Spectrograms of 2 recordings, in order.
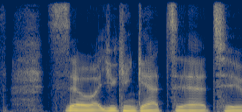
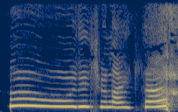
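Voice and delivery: very high, laughing, teasing; squealy laughing tease; 3 dB louder than usual. Real, not acted. Teasing listeners after botched taxes, high laughing tease. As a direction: ask it through a laugh, teasing.

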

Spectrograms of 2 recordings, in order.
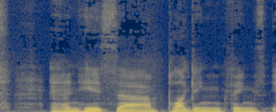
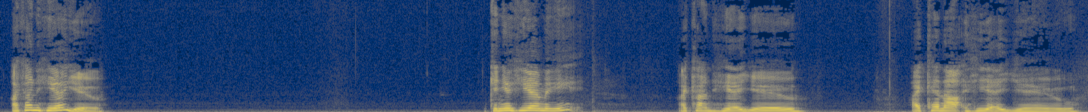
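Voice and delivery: louder and higher, calling over a bad line; on a video call that won't connect, raised voice; 6 semitones higher, 4 dB louder than usual. Real, not acted. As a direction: project it at someone who can't hear. Shouting to friend on call.

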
